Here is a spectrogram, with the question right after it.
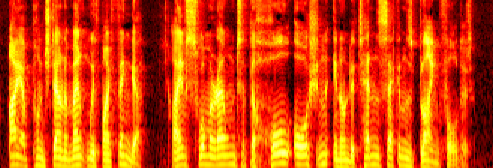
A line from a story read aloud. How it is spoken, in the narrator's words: He yelled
